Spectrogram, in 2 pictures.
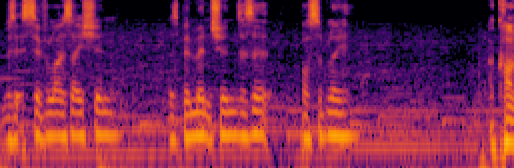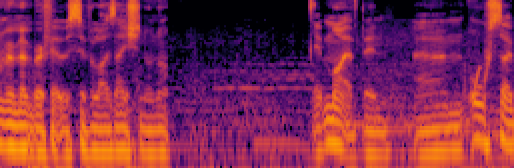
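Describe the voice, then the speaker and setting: Low-voiced man, sick, rambling. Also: bright, forceful tone. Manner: rambling, self-correcting, talks to viewers. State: ill, deeper voice than usual. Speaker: let's play host. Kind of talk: casual gameplay commentary.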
